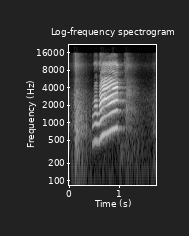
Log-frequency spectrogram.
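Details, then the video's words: Pet parrot talking, imitating the words "mummy" and "papa"; a single loud, harmonic, rising-then-level utterance lasting about half a second, preceded by a softer breathy sound, indoors. "parrot talking papa"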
